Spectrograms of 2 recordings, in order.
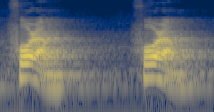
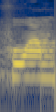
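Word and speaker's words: forum: তারপরে ফোরাম বানানটা লক্ষ্য করুন, ফোরাম বানানটা হচ্ছে বলতো অ্যাকচুয়ালি এখানে আর আছে, আর এর পরে ইউটা কি ভাওয়েল, সুতরাং আর এর উচ্চারণ করতে হবে, ফোরাম ফোরাম, কেমন, ফোয়াম কিন্তু বলা যাবে না, আরটা বাদ দেওয়া যাবে না এখানে।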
